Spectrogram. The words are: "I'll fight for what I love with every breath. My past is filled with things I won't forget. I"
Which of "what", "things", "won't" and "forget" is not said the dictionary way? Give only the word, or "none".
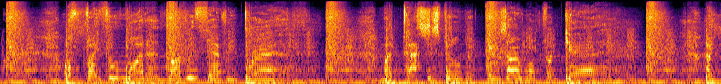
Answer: none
